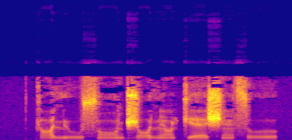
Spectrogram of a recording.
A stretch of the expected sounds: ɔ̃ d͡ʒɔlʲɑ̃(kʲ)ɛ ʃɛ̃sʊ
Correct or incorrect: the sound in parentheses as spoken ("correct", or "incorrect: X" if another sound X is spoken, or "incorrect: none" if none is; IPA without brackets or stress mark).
correct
